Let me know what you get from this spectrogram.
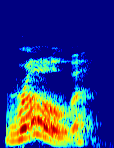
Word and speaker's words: robe: La E le dice a la O que diga su nombre. Entonces se pronuncia robe.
